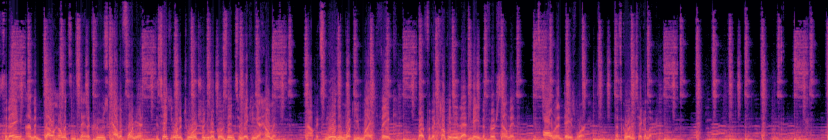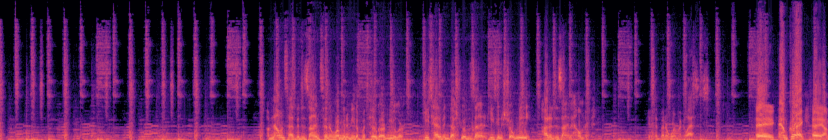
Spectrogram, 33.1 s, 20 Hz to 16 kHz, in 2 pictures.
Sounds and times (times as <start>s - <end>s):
Music: 0.0s - 33.1s
Speech: 8.4s - 11.7s, 12.3s - 13.2s, 21.9s - 28.4s, 29.6s - 30.8s, 31.7s - 33.1s.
